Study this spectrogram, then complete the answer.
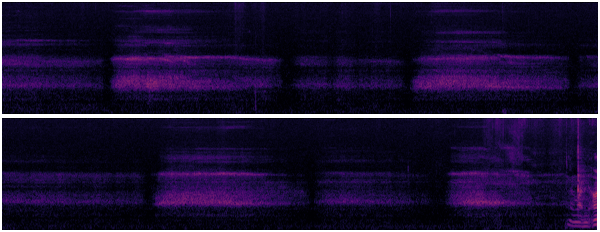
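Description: Deep, slow yoga breaths taken while sitting low in a squat, four long whooshing inhales and exhales roughly five seconds apart, close and clear, with a sharper snort-like breath at the end.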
